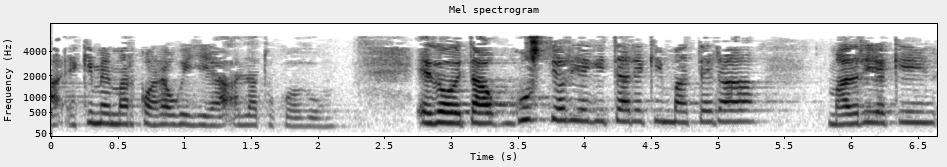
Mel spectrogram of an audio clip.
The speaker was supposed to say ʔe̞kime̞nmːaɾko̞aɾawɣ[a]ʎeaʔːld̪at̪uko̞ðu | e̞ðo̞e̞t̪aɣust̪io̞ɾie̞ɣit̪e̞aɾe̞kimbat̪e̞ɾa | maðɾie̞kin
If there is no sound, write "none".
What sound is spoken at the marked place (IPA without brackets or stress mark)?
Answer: i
